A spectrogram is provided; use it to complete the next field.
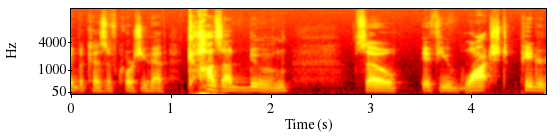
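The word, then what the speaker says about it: Khazad-dûm: is very specifically trying to pronounce both the K and the H separately and not he's not doing a sound he is doing a Kaza Doom Kaza Doom so that's why it sounds like that similarly again the word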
